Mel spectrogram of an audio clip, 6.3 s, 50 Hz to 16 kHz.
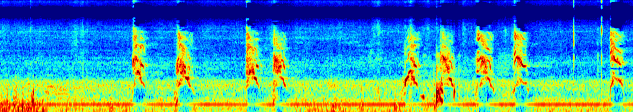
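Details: A 9-week-old puppy named Gizmo playing with a pug, giving short sharp barks and yips in uneven bursts, about a dozen over six seconds, some in quick pairs, over a steady background hum.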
